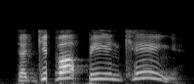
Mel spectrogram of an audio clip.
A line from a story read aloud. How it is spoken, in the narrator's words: the old woman shouted out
